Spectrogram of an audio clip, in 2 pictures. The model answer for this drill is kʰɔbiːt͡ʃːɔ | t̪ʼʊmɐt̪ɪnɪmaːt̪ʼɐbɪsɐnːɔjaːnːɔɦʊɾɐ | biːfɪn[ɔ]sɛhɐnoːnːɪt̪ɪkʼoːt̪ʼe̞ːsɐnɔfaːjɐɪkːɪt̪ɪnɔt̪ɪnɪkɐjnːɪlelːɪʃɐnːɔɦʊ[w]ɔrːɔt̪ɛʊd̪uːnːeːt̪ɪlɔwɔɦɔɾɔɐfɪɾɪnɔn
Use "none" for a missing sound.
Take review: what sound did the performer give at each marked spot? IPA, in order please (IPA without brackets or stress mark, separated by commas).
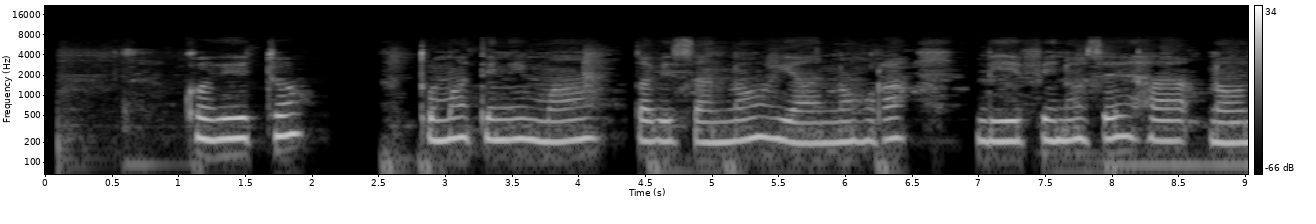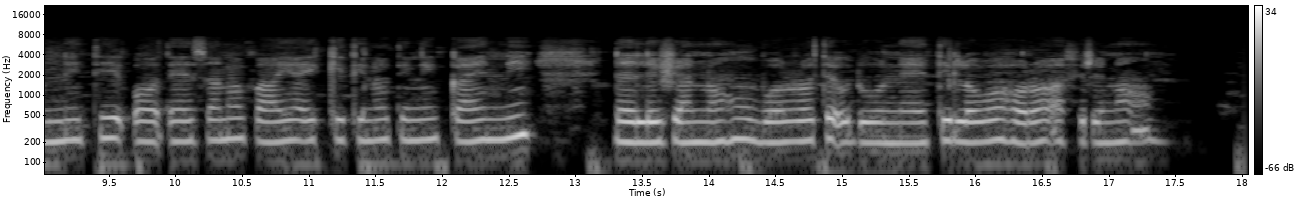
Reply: ɔ, b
